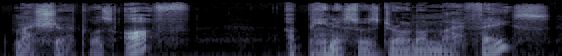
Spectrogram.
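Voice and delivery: ordinary talk

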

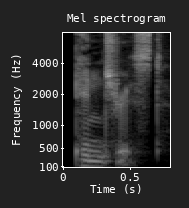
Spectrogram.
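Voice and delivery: "Pinterest" said in American English, Pin-trust; American accent. Shown as a demonstration. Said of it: "Eu vou falar com o sotaque americano".

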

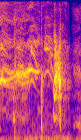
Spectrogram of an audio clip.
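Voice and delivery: high whispered elf giggle. Acted. Buddy the Elf bell.

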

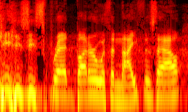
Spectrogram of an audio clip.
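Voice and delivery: ordinary delivery

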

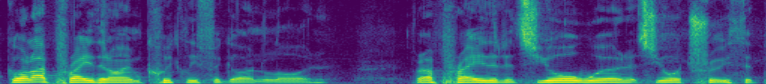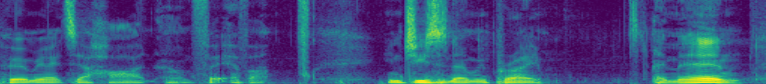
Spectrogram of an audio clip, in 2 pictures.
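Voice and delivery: hushed, low closing prayer. Acted. Low closing prayer to the congregation. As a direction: pray softly to God for the church.

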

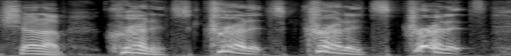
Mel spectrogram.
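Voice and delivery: high, repeated mock heckling; mock crowd calling for credits; imitating impatient crowd. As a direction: cut the speech off with high-pitched chants. Everyone shouting down Robin's speech.

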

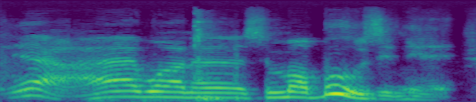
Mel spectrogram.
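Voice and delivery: put-on lighter comic Italian accent; mild hammed-up Italian accent; mock Italian accent. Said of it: "an Italian came back from his travels".

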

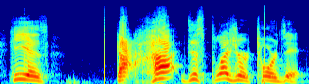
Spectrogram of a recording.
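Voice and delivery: ordinary talk, nothing marked

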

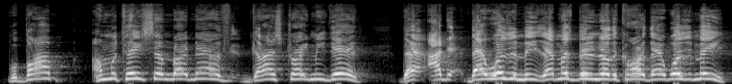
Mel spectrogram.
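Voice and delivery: high hammed-up country denial; mock innocent pleading. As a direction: protest innocence big and high. Sid swears innocence to cop.

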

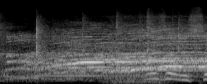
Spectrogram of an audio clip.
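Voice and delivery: shout drawn out. Real, not acted. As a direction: call the reading out slowly. Résultat de l'alcootest lu. (annonce criée et étirée)

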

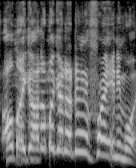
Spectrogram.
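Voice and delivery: high-pitched panicked surrender; panicked pleading. Retold or imitated. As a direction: squeal it out like he's in agony and giving up. Tom panicking, begging to stop.

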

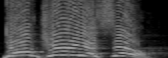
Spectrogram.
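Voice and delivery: high, loud, drawn-out shout; urgent yell. Acted. Paul stopping the jailer's suicide, yelling out. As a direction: yell slowly across a prison, high-pitched. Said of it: "Paul yells out".

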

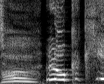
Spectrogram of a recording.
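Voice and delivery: high-pitched fake Jamaican; hammed-up Jamaican dialect; bad Jamaican accent. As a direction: squeal it in awful mock Jamaican. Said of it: "supposed to be talking in a Jamaican dialect".

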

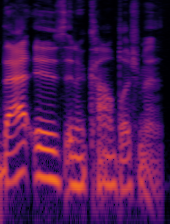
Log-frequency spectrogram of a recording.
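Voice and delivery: usual speaking voice

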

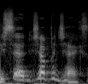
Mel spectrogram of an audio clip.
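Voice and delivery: high mock drill instructor. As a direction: play the nagging instructor.

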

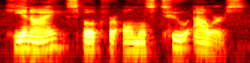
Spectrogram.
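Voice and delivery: slow, deliberate reread of the message; slow emphatic reread. Shown as a demonstration. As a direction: read it back slowly, letting each word land.

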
